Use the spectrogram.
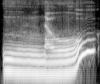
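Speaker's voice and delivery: long hummed hesitation sliding up into a no; mock refusal. Refusing a vendor that wants full admin rights, mock refusal. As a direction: draw out a sceptical, joking no.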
